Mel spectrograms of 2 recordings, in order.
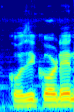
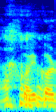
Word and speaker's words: Kozhikode: Kozhikode नहीं होता है, Kozhikode होता है.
